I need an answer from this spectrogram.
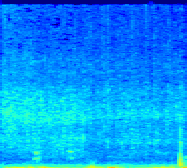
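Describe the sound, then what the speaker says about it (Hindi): Onion and tomato frying in a pan with cumin seeds and whole coriander, a steady close sizzle with soft stirring scrapes and a few brighter clinks, no talking. "ये जो प्याज हमारा टमाटर है इसको अच्छे से डाल के भूनेंगे"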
